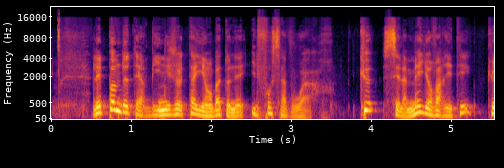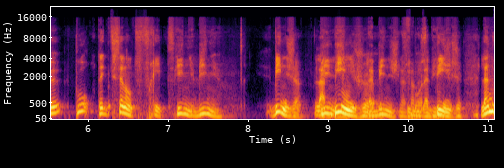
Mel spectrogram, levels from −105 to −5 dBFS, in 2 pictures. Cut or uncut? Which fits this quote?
uncut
